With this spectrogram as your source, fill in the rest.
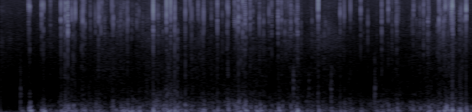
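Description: Long nails scratch and tap across a white ceramic mosaic tile sheet resting on dark cloth. A dense, continuous patter of quick, dry clicks and faint rattles sits on a soft low rumble, with bright ticks scattered throughout.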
